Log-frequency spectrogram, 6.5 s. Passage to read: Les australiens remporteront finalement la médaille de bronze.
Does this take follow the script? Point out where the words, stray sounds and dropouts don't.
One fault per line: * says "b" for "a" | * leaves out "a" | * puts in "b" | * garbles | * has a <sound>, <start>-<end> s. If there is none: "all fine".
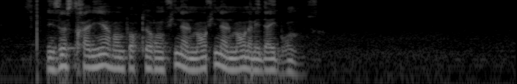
* puts in "finalement"
* leaves out "de"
